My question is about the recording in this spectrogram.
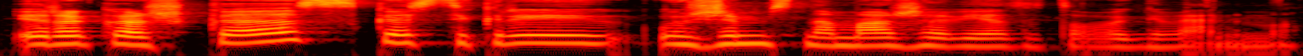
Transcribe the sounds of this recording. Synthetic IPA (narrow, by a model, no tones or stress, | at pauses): iːɾɐkɐʃkɐskɐst̪ʲɪkɾɐɪʊʒʲɪmsnʲɛmɑːʒɑːʋʲiɛt̪ɐt̪ɑ̰ːʋoːɡʲiʋʲæ̰ːnʲɪmo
